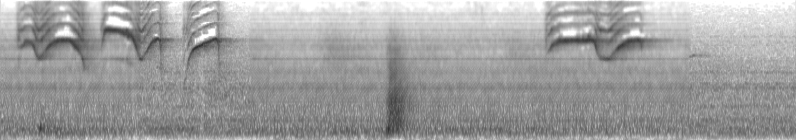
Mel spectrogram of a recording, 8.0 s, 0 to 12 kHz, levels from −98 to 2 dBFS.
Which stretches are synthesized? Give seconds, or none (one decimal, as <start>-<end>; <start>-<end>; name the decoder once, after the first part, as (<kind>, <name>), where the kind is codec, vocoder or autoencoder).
0.0-1.4 (vocoder, Vocos); 2.5-6.9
